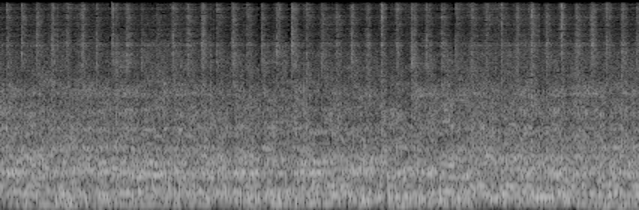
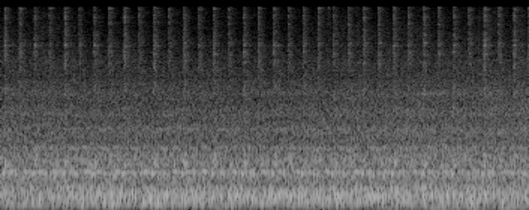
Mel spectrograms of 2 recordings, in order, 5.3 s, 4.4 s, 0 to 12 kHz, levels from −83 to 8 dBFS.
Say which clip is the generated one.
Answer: first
